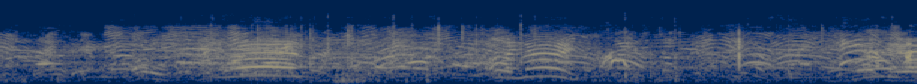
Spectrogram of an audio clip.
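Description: Overlapping, indistinct shouts and calls from several high voices, unintelligible at a distance, coming and going throughout.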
